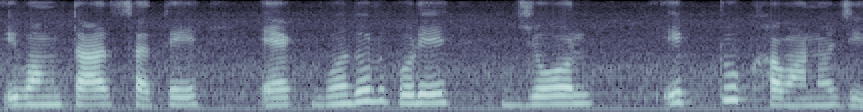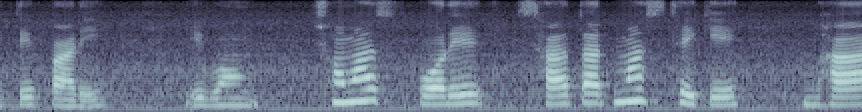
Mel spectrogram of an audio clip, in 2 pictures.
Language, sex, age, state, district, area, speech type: Bengali, female, 45-60, West Bengal, Jhargram, rural, spontaneous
